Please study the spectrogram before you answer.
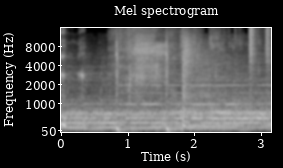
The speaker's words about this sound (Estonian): Ainsaks heliks, keset elutud maastikku, oli vedeliku voolamine paakunud kõrri.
